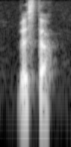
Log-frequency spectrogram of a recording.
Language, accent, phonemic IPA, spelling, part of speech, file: French, France, /vɛs.ta/, Vesta, proper noun, LL-Q150 (fra)-Vesta.wav
- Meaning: Vesta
